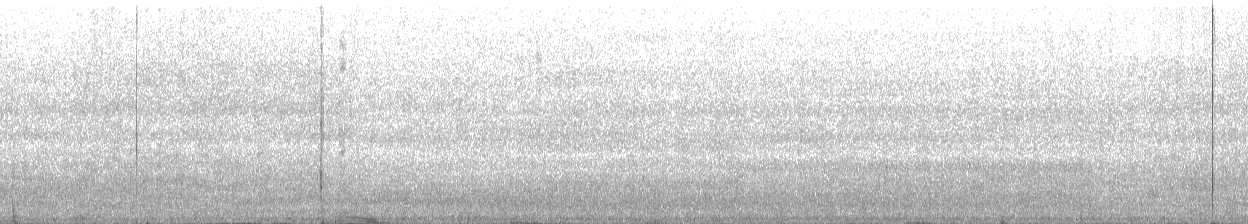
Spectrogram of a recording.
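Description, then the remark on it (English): Water pours in a steady, soft rush for about fifteen seconds in a waterfall smoking device, a quiet continuous trickle with a few faint clicks and knocks, with no talking. “I'm going to show you the waterfall.”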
